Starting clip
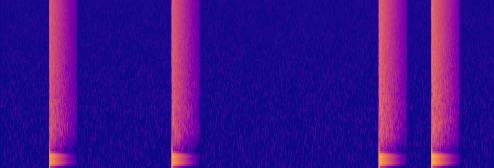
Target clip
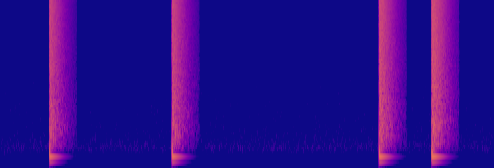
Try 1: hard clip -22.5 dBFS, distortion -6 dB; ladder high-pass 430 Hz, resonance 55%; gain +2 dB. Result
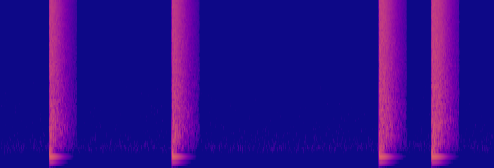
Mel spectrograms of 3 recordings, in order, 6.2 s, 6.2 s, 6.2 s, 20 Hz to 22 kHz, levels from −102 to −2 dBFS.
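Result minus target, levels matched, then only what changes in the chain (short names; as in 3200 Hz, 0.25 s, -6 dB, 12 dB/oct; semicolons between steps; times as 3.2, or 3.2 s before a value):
hard clip: distortion +8 dB
change: hard clip -15 dBFS, distortion -14 dB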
